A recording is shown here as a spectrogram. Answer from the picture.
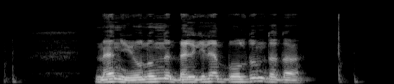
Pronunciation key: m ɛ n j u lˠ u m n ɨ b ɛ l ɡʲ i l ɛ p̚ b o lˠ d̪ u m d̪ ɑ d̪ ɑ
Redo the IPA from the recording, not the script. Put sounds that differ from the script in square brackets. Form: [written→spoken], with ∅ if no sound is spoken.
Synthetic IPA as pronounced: m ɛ n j [u→o] lˠ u m n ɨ b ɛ l ɡʲ i l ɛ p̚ b o lˠ d̪ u m d̪ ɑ d̪ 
